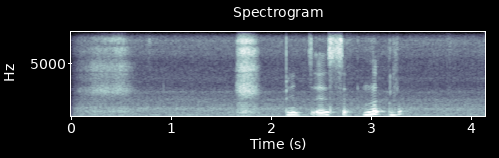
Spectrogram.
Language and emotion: Russian, sad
